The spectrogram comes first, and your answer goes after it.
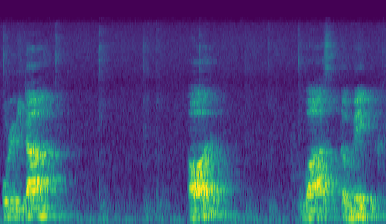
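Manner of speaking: each word set apart by long pauses; slow, spaced dictation to students. Shown as a demonstration. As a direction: dictate it slowly for notes, word by word.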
